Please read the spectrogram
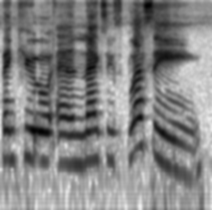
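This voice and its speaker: Woman, live-stream host, a bit high, giggly, hesitant. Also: slow pace, low-quality recording. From Taiwan. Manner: laughs often, hesitant with many fillers. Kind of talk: casual live-stream chat.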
